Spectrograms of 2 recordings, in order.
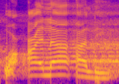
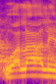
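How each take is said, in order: First: 'Wa' and 'ala' are said as separate words. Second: 'Wa' and 'ala' merge into one word 'wala'. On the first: The speaker calls it right. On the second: The speaker calls it wrong.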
